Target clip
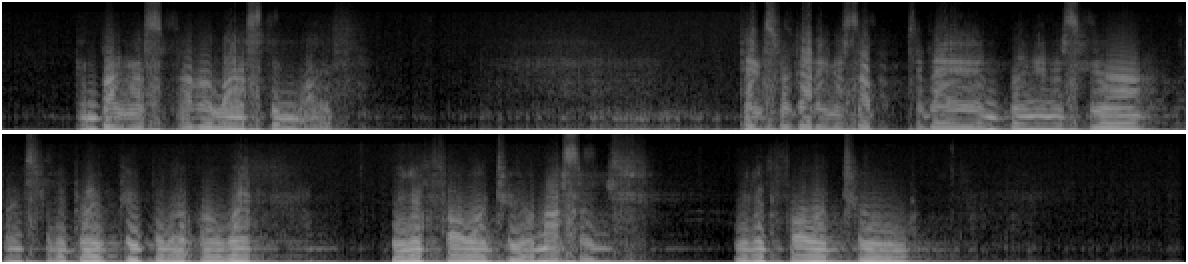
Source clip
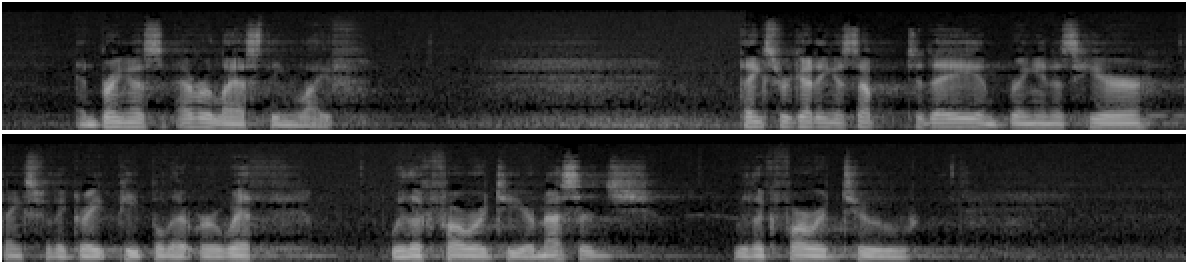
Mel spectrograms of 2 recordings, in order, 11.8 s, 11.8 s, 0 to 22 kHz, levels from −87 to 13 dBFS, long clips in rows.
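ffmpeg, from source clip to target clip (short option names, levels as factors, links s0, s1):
-af "lowshelf=f=130:t=q:w=3:g=-13.5,aeval=exprs='abs(val(0))':c=same,aecho=1:1:91:0.1,volume=0.668"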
